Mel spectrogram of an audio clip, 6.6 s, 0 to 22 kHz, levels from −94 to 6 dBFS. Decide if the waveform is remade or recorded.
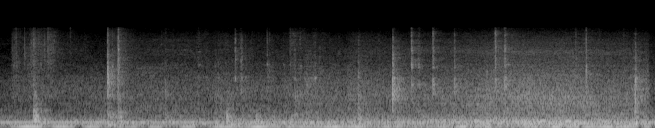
recorded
